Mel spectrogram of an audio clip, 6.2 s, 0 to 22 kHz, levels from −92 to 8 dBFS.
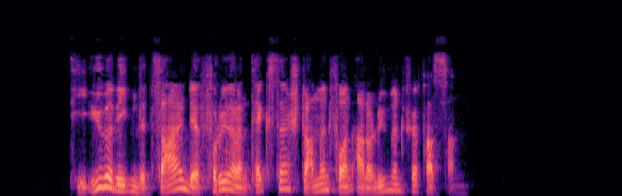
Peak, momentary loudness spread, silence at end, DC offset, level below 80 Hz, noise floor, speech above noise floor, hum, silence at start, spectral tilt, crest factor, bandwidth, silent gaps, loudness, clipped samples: -2 dBFS; 8 LU; 1.7 s; under 0.1%; -56 dBFS; under -90 dBFS; over 71 dB; none; 0.7 s; -6 dB/octave; 20 dB; 7.4 kHz; none; -19 LUFS; under 0.1%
